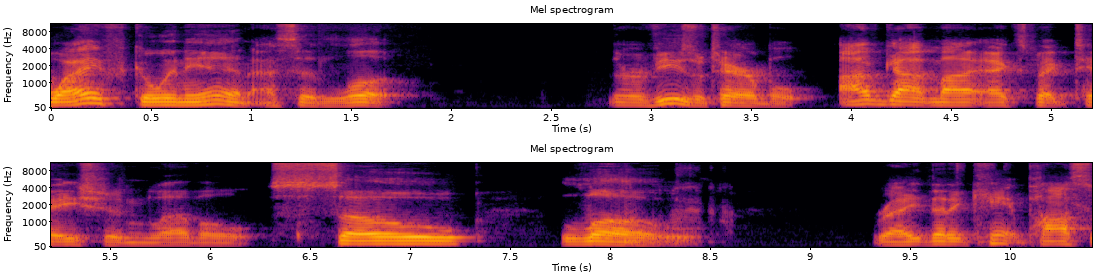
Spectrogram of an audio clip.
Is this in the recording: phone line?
no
